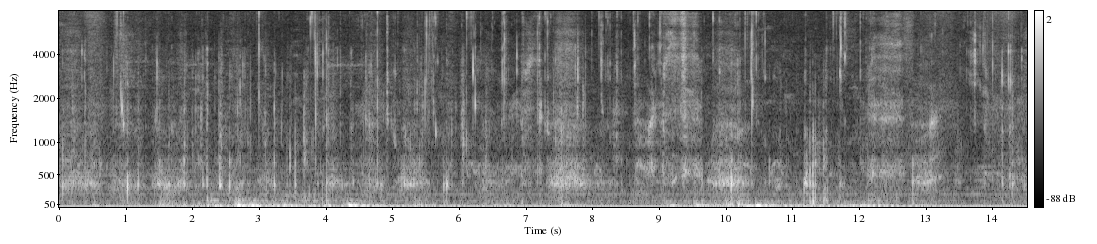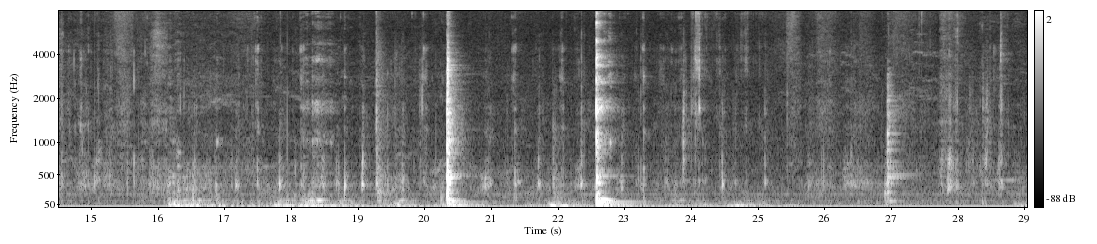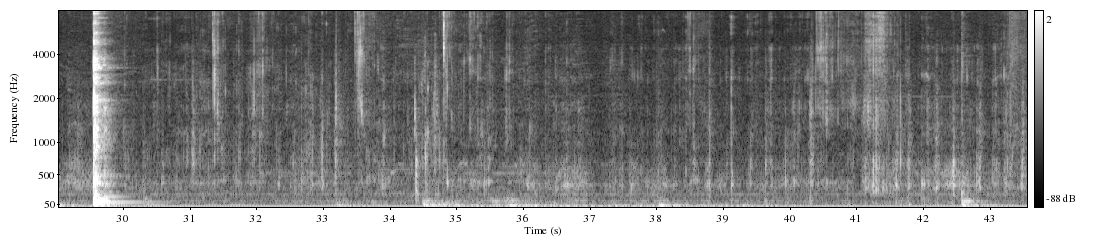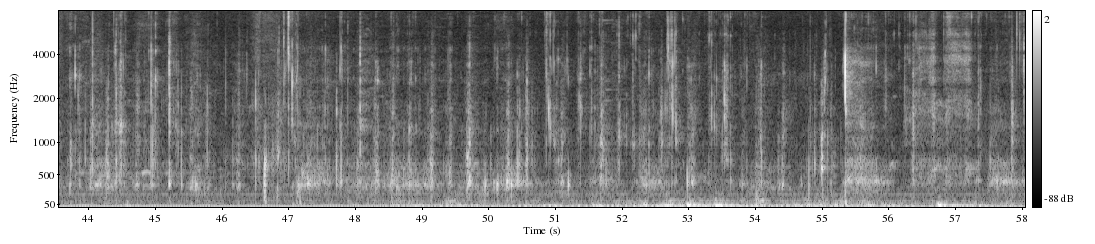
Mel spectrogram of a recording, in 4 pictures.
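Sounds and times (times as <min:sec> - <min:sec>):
close-up chewing: 0:00.0 - 0:58.0.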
